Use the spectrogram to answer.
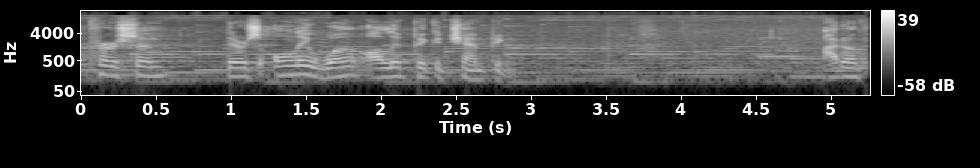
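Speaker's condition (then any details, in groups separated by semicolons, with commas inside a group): No condition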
